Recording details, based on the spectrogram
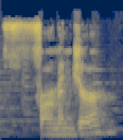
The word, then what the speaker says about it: Firminger: So this is us signing off for Emma Firminger.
